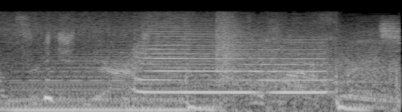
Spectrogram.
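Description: A game-show horn sound effect: one steady, horn-like tone lasting about a second, over background music.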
